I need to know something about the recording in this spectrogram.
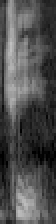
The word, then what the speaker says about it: Chi: I just want to make sure we know that our incoming city manager's last name is Chi. That's how you pronounce it.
